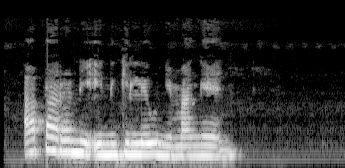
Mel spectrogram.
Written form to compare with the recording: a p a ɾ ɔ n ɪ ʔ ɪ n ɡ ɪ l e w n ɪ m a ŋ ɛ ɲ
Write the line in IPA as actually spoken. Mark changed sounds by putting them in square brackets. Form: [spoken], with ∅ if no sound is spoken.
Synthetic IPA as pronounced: a p a ɾ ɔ n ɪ ʔ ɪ n ɡ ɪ l e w n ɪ m a ŋ ɛ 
